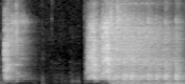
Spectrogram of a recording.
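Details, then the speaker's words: Owner's own red Yamaha BWS two-stroke scooter started from cold (it always does this from cold): a brief sluggish crank dies away, a pause, then it catches into a busy idle; laboured hard starting, cause not confirmed. "did a little bit then it's just struggling to start now it's making a lot out of me"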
